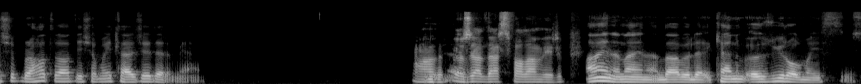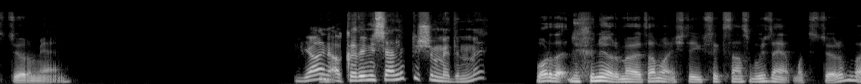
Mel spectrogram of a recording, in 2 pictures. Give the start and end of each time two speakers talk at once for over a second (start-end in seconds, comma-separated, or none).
none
